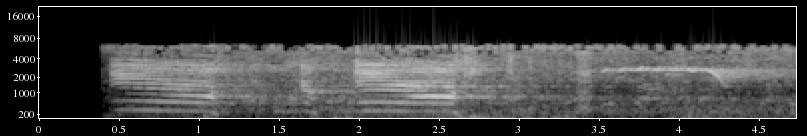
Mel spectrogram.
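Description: A proboscis monkey gives drawn-out, nasal, bleating calls rich in harmonics.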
